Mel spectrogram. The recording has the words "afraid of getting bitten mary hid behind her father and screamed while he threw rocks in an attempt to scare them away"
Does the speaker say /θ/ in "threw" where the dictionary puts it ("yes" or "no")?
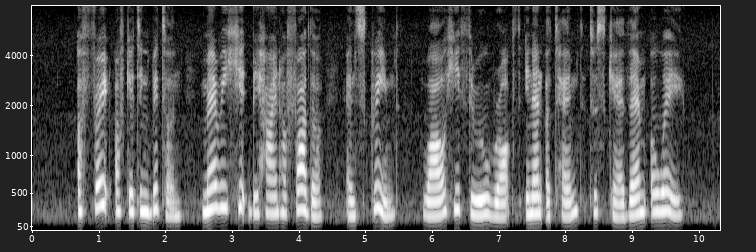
yes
